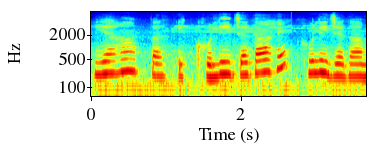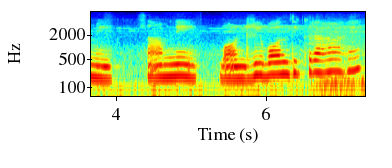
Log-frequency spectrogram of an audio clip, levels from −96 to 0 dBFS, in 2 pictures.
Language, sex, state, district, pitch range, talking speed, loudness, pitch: Hindi, female, Bihar, Araria, 180-230 Hz, 125 wpm, -15 LUFS, 200 Hz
